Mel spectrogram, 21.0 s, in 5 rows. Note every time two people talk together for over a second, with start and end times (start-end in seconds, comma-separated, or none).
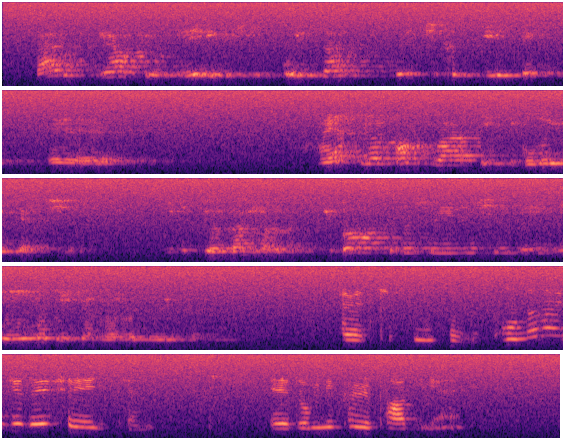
none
